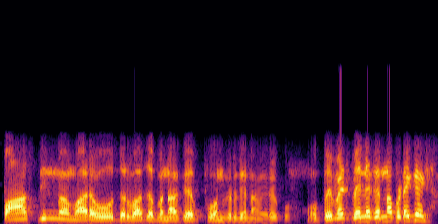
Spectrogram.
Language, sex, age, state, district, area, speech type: Hindi, male, 30-45, Rajasthan, Nagaur, rural, conversation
